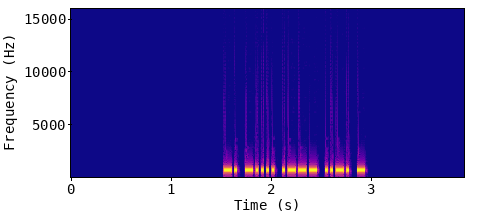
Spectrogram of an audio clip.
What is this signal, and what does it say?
Morse code, heard as a keyed tone, about 44 wpm, 700 Hz. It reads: N6JFT
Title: USA Call Signs - 5 Characters - 45wpm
